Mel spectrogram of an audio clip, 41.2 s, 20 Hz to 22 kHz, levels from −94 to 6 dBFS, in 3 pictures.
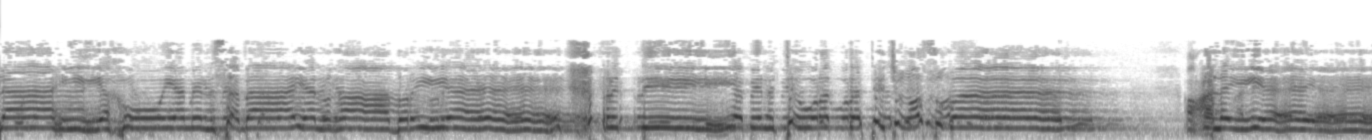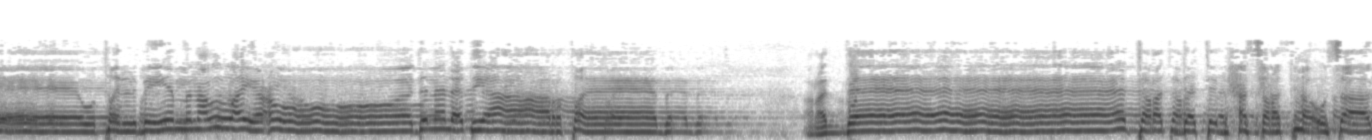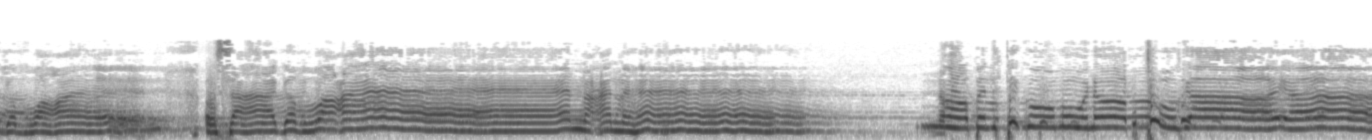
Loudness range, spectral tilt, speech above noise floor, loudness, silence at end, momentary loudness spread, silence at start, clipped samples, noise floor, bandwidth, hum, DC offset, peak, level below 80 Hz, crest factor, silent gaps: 3 LU; -7 dB/octave; 29 dB; -23 LUFS; 0 s; 4 LU; 0 s; under 0.1%; -51 dBFS; 8 kHz; none; under 0.1%; -8 dBFS; -56 dBFS; 14 dB; none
